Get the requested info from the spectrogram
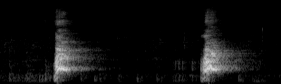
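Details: Sophie, a pet dog, gives two sharp single barks about one and a half seconds apart, each short and bright with a quick fading tail, in an otherwise quiet room.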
